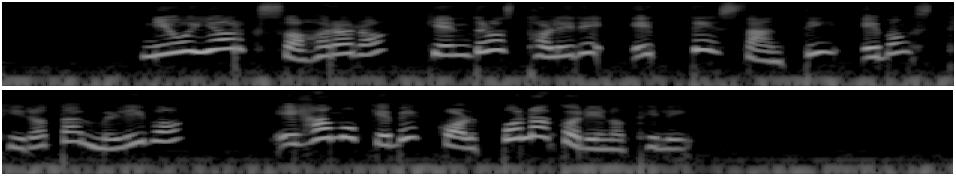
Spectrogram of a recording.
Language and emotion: Odia, surprised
